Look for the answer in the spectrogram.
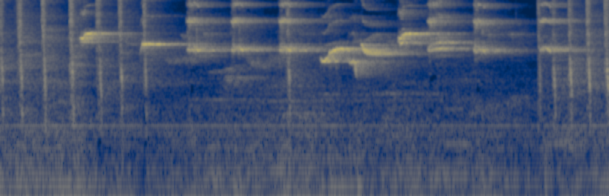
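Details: Oriental magpie-robin song: varied clear whistled notes mixed with sharp clicking ticks throughout, phrases coming in bursts about every half second to a second.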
